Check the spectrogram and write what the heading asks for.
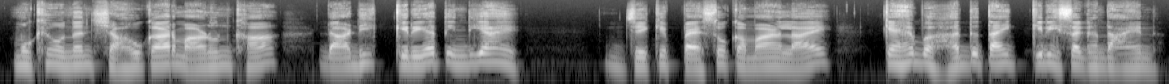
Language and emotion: Sindhi, disgusted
